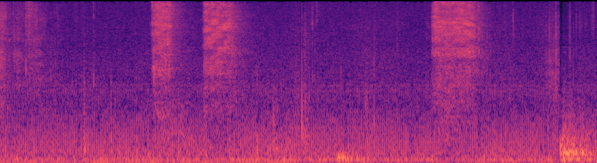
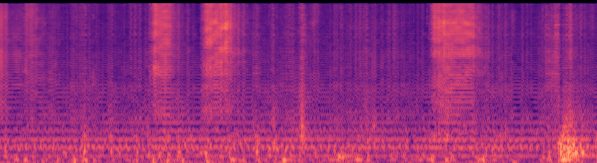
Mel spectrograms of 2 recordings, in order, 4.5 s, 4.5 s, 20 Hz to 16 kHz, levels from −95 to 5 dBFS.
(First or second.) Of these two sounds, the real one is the first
